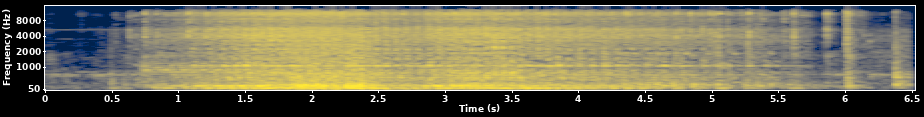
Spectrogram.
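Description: Sewing machine stitching a blouse sleeve, a fast steady mechanical whirr that ramps up, runs continuously for several seconds, then slows into a few separate clacks at the end.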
